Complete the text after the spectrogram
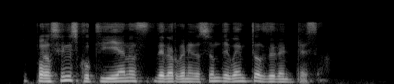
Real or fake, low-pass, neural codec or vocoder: fake; 7.2 kHz; codec, 16 kHz, 1 kbps, FunCodec, trained on Chinese and English, 50 frames a second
